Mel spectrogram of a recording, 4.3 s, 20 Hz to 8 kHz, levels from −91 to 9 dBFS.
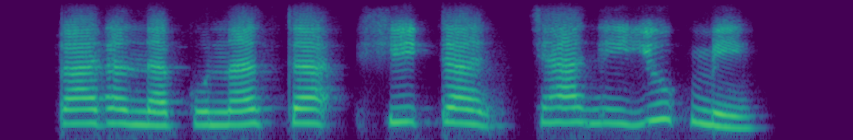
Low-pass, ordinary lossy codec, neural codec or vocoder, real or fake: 7.2 kHz; Opus, 24 kbps; codec, 16 kHz, 0.3 kbps, FocalCodec; fake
